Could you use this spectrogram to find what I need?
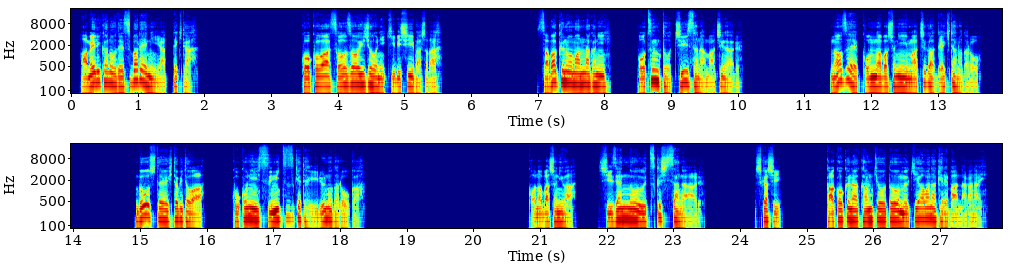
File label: Narration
